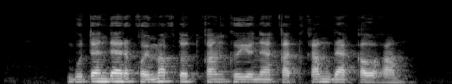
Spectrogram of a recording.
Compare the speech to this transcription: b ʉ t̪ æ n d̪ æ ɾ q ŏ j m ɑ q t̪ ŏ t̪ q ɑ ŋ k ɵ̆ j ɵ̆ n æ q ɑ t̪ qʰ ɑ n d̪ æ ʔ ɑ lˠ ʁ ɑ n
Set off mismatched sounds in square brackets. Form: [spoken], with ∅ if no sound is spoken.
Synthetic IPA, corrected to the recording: b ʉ t̪ æ n d̪ æ ɾ q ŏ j m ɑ q t̪ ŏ t̪ q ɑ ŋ k ɵ̆ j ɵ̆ n æ q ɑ t̪ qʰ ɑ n d̪ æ [q] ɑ lˠ ʁ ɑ n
